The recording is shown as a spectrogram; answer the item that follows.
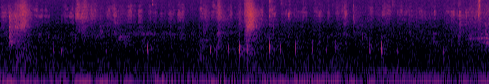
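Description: A board is written on during a maths lesson, giving a run of light, quick ticks and scratches, faint and steady, with no talking.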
